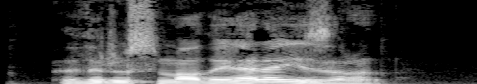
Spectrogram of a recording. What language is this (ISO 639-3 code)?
kab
